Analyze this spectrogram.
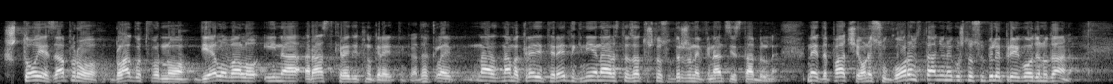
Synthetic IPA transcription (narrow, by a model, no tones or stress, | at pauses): ʃt̪o̞je̞zapɾaʋo̞blˠaɡot̪ʋo̞ɾno̞d̪je̞lo̞ʋalˠo̞ʔinaɾaːst̪kɾe̞d̪it̪noɡɾejt̪iŋɡad̪akle̞nanamakɾe̞d̪it̪niɾejt̪iŋɡnije̞naɾast̪izat̪o̞ʃt̪o̞sud̪r̩ʒaʋnefinant̪sije̞st̪abilˠnḛ | ned̪apat͡ʃeo̞ne̞suːɡo̞ɾemst̪aːɲune̞ɡo̞ʃt̪o̞subiːlepɾijeɡo̞d̪inud̪aːna̰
